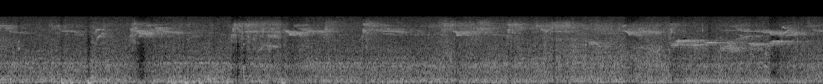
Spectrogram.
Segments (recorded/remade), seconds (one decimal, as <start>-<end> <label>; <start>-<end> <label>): 0.0-8.2 recorded

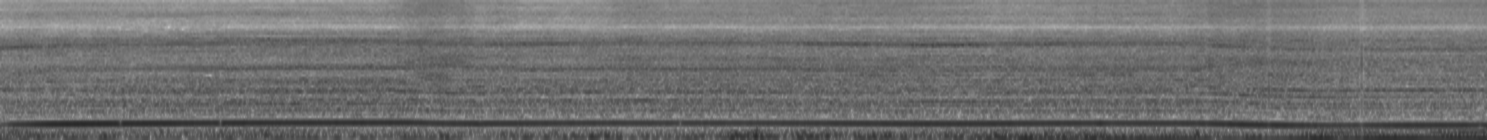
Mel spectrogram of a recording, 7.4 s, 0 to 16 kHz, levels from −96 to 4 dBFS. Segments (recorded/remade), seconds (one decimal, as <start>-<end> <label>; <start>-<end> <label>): 0.0-0.6 remade; 0.6-1.1 recorded; 1.1-7.4 remade

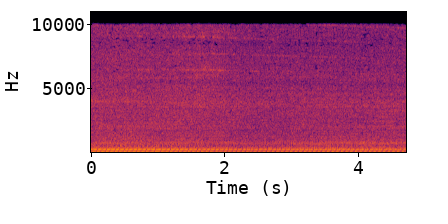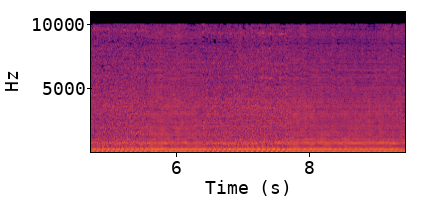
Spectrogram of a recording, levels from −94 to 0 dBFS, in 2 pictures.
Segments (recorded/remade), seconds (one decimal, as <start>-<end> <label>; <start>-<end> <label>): 0.0-5.6 recorded; 5.6-6.4 remade; 6.4-7.7 recorded; 7.7-9.4 remade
